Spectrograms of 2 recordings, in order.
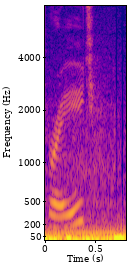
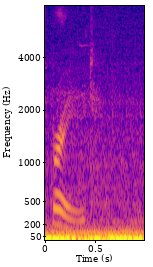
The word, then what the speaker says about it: Brewood: But it's spelled Brewood, but pronounced Brood.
